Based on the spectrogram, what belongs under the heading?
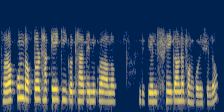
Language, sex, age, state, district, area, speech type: Assamese, female, 30-45, Assam, Morigaon, rural, conversation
